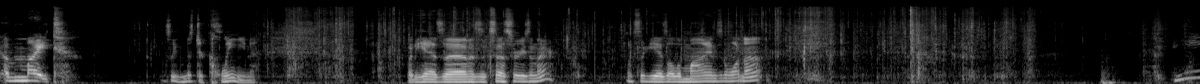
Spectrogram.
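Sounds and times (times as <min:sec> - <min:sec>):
plastic bags crinkling: 0:01.2 - 0:12.0.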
